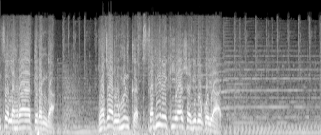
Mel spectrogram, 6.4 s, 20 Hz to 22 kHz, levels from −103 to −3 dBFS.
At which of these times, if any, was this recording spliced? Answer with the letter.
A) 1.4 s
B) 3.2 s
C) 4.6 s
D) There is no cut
D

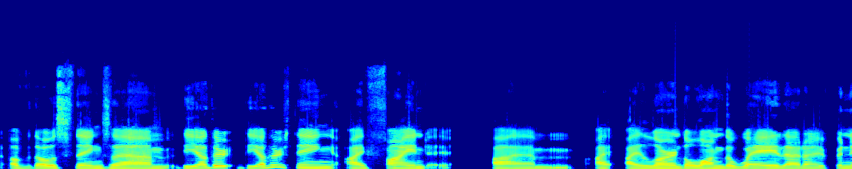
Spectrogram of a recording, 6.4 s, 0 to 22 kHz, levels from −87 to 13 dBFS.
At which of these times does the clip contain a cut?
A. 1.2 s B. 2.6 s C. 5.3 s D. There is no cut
D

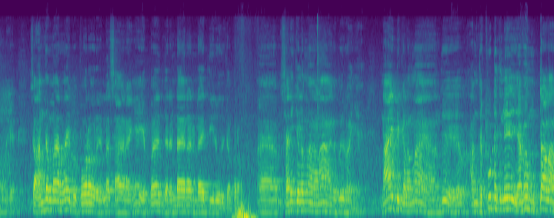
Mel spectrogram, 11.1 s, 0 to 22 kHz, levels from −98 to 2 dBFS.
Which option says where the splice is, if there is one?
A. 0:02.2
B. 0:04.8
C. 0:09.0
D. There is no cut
B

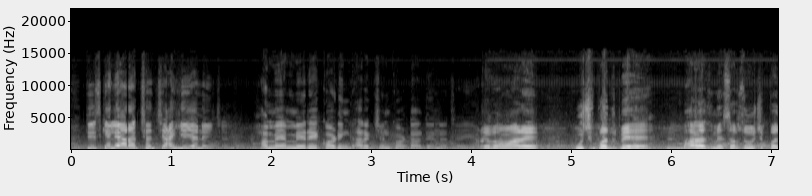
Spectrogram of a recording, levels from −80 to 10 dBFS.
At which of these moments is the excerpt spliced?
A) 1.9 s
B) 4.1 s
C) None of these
B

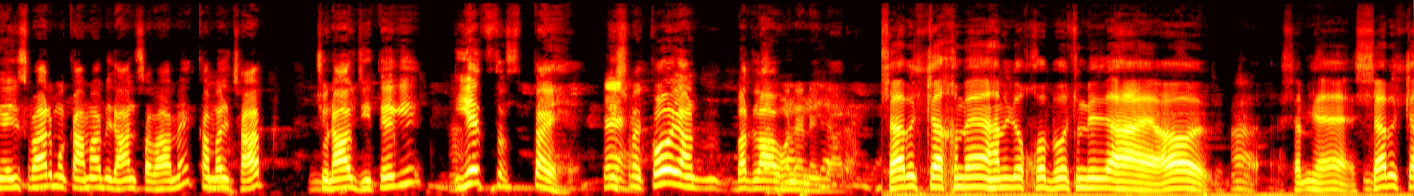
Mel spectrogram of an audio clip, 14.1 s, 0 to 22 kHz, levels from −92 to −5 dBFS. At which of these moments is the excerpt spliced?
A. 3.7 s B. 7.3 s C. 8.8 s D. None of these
C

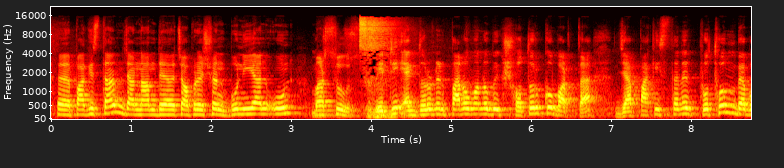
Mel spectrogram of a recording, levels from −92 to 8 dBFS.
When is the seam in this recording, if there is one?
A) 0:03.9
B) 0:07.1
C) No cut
A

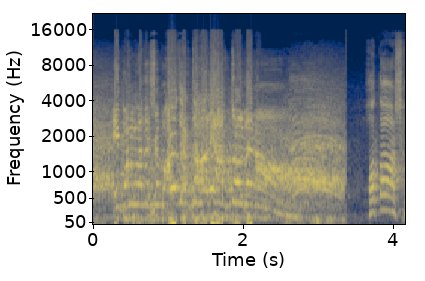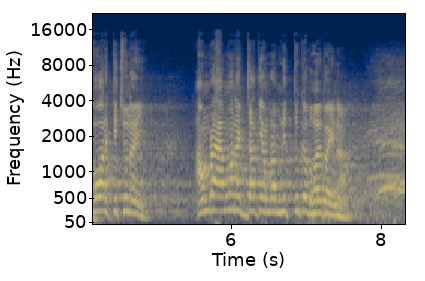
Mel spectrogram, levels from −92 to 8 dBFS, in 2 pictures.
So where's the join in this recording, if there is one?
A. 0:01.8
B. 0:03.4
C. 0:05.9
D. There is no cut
B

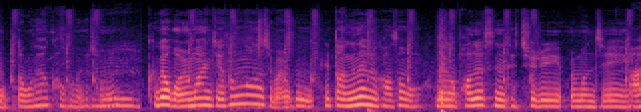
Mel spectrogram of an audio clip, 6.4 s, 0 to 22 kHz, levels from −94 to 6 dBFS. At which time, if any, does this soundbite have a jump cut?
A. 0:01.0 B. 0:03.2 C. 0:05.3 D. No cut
B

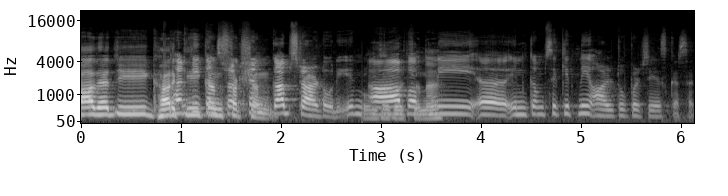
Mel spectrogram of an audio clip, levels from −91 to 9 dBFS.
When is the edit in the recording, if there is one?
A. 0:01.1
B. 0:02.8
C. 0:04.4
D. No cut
B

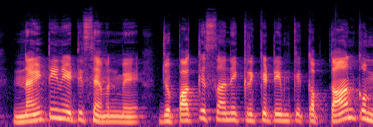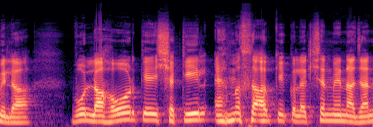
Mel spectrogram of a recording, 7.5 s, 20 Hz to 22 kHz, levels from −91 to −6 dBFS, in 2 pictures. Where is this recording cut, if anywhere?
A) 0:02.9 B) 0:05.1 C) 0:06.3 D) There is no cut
D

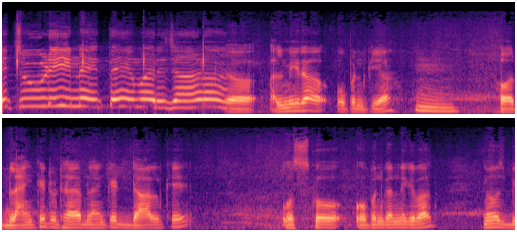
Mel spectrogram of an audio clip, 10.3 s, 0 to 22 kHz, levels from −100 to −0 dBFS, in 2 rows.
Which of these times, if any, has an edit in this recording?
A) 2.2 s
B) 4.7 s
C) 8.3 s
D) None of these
A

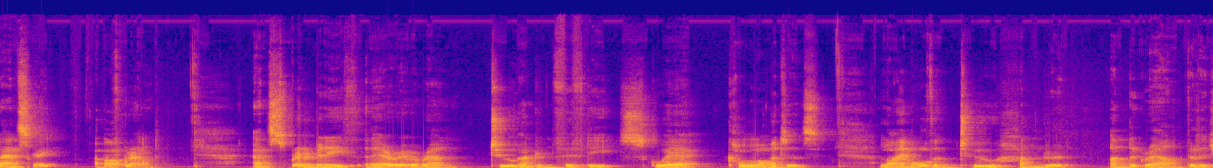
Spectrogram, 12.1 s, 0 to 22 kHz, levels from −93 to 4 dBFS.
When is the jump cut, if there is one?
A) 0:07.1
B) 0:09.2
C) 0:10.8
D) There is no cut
D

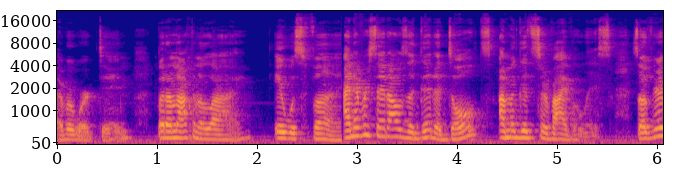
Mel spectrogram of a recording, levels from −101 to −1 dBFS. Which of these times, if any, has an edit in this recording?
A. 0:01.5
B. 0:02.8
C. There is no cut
B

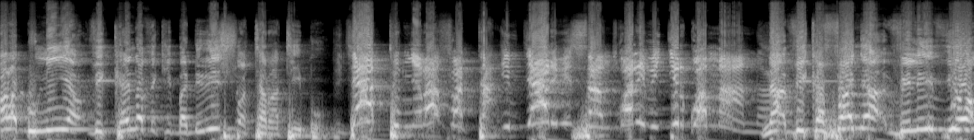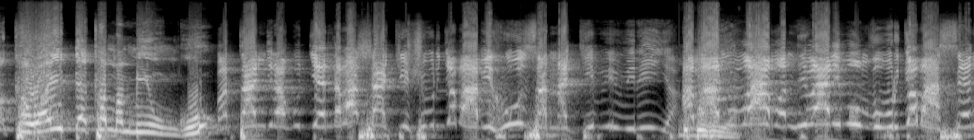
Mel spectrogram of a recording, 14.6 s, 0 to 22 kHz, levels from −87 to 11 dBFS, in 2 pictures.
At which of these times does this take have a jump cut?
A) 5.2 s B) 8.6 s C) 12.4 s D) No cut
C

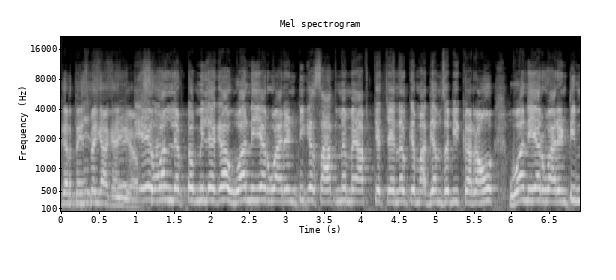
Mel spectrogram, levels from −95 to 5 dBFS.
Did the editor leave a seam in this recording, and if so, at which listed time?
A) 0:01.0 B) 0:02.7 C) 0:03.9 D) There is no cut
A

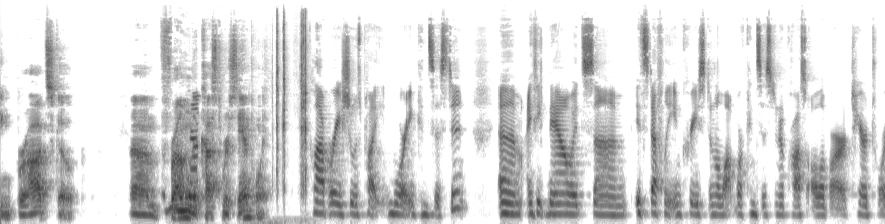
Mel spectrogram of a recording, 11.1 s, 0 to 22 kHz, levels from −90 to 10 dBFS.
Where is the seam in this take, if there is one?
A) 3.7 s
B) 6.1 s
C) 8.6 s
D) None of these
A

